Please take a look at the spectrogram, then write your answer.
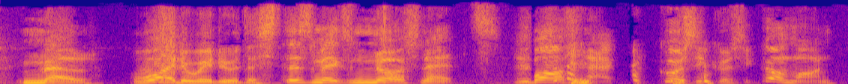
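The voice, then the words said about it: Put-on Hungarian accent. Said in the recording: “do an impression of Zsolt's accent ... it almost sounded like there's a little Rastafarian in there”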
